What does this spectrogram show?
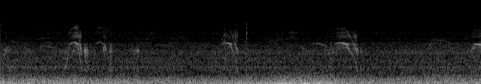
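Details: Royal albatross chick begging while being fed by its mother on a nest in New Zealand, late morning, 23 August 2020. Several short, arched, whistly calls come in scattered bursts over strong, steady wind roar.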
